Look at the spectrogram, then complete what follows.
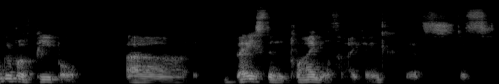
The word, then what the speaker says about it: Plymouth: And you mentioned that you guys are like a small group of people based in Plymouth. I think that's how you pronounce the name, right? Plymouth, yep. Plymouth.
